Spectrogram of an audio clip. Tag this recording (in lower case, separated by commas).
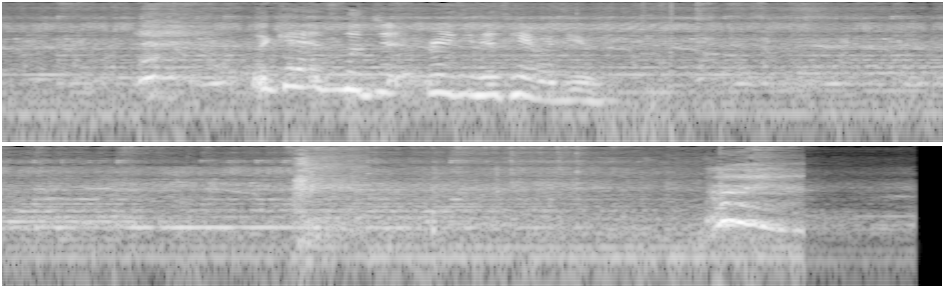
speech, music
